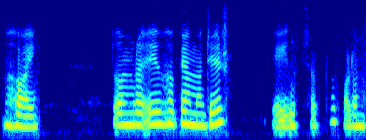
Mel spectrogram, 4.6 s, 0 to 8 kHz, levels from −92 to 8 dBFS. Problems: none marked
